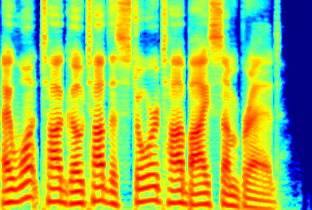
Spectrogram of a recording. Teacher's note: The rhythm comes from the strong beats on want go store buy bread. The unstressed words just fill in the gaps very quickly.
